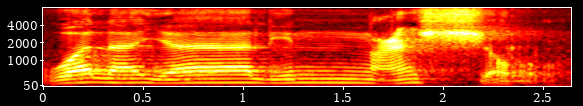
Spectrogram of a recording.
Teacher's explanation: Walaya ini dibaca panjang, satu alif atau dua harokat, hukumnya mad tabi'i. Kemudian lin'a ini izhar qamariyah.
